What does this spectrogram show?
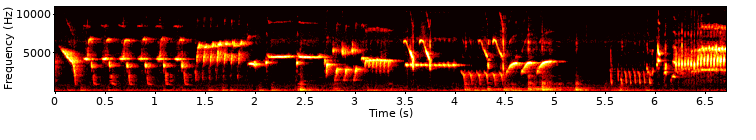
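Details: Timbrado canary tutor teaching young birds to sing: evenly spaced repeated notes, then whistles, rising slides and short rattles, a quiet gap, and a final buzzy burst, faint low hum beneath.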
